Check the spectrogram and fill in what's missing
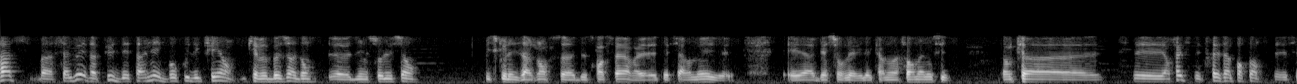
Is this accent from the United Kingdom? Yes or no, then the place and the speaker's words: yes; England, United Kingdom; also born or lived in Paris; je fais partie de la diaspora algérienne. J'ai grandi en Angleterre, c'est le pays que j'ai connu. Et ensuite, après mes études à Paris, j'ai trouvé un job en Algérie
